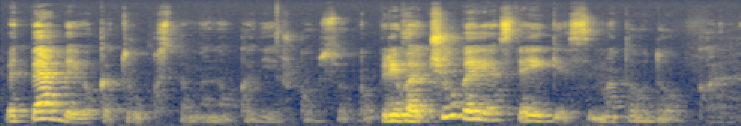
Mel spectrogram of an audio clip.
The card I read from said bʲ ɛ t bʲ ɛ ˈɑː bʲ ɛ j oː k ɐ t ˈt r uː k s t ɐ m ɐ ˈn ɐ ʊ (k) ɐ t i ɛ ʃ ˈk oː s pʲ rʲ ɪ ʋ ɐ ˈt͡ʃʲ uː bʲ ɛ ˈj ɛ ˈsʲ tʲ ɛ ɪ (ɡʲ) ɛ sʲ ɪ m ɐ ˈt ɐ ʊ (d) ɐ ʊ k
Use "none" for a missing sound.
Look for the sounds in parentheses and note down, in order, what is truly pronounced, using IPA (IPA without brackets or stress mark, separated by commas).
k, ɡʲ, d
